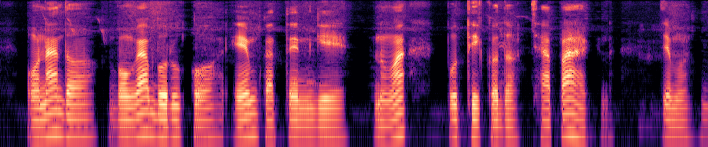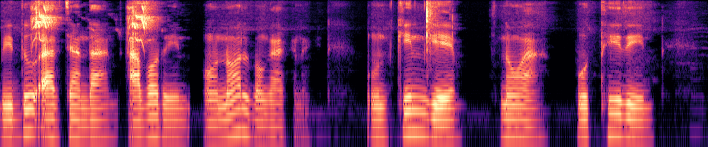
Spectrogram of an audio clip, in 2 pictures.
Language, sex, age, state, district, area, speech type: Santali, male, 30-45, Jharkhand, East Singhbhum, rural, spontaneous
